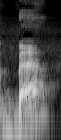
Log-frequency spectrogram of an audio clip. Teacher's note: le ba parce que ça on utilise les deux lèvres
